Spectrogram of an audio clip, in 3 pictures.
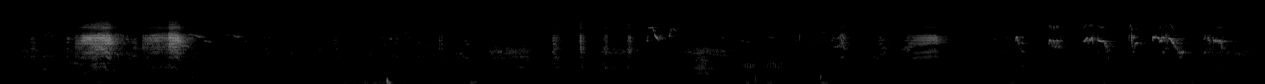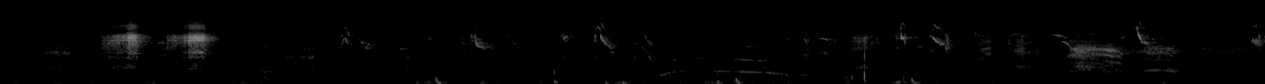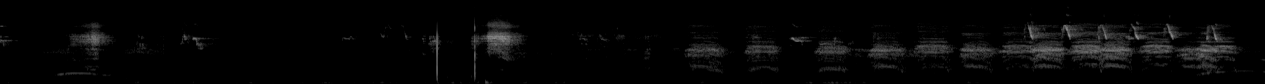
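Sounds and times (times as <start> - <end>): harsh bird calls: 10.8 - 27.5, 29.3 - 37.9
bird chirps and twitters: 13.7 - 24.6.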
